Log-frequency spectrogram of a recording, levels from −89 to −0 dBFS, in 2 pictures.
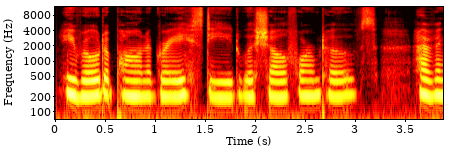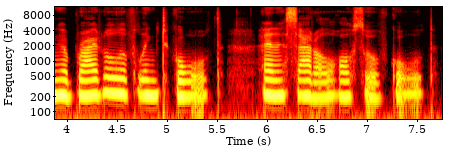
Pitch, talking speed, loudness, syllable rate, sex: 210 Hz, 170 wpm, -19 LUFS, 4.4 syllables/s, female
